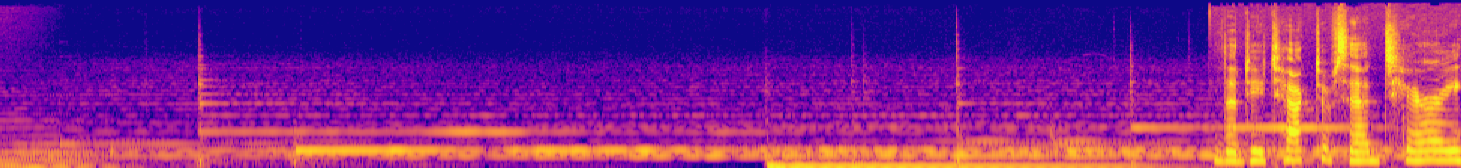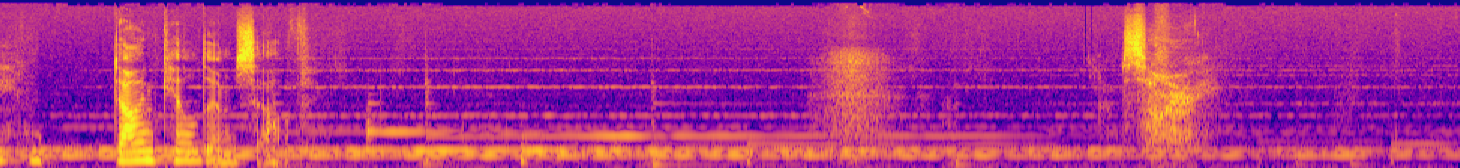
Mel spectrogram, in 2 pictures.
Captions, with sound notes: [gloomy music playing] The detectives said, "Terri, Don killed himself." [sniffles] I'm sorry.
